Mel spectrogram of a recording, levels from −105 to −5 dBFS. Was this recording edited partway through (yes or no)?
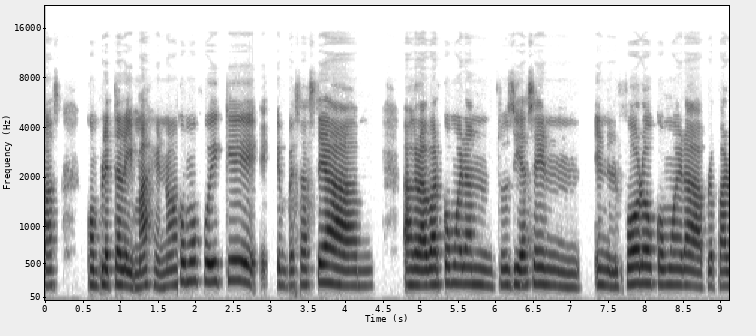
yes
